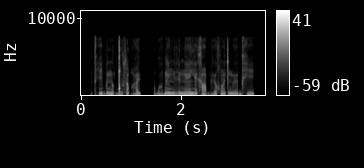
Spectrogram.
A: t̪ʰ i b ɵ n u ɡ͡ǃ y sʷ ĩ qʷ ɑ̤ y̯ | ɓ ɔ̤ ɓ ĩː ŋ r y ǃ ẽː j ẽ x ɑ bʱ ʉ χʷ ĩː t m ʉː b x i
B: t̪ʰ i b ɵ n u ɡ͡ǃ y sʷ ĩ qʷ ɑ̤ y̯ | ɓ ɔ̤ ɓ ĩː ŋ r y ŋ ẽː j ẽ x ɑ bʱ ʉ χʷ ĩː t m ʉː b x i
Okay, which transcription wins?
B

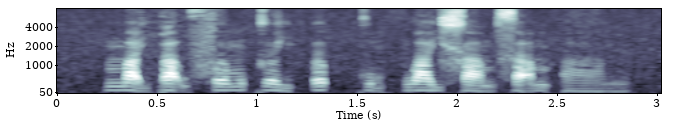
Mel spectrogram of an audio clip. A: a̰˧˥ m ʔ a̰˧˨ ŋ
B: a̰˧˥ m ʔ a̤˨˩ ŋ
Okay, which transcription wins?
B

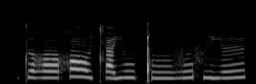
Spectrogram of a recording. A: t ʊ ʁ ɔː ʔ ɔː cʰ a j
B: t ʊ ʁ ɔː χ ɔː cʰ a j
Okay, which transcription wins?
B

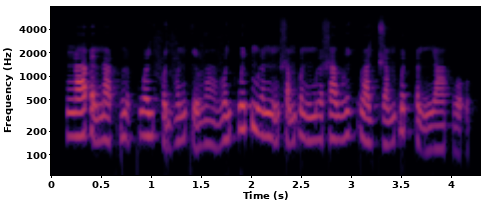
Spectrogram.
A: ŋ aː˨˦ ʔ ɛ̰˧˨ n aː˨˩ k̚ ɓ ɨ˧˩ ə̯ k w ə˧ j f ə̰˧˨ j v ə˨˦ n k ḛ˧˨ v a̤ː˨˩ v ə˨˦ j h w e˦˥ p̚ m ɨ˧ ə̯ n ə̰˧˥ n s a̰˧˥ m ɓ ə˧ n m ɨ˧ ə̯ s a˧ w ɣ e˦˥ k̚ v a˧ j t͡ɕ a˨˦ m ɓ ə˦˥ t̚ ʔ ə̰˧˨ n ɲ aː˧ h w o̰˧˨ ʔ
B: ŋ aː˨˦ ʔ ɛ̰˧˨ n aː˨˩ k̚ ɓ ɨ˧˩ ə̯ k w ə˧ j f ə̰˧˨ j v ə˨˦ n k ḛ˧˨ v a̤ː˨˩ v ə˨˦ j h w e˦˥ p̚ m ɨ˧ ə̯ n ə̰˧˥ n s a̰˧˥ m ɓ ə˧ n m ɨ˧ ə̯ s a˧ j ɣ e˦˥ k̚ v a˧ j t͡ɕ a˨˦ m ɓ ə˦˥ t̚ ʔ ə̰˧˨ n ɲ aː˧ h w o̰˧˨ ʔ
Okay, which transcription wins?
A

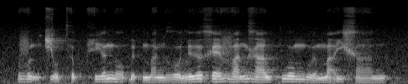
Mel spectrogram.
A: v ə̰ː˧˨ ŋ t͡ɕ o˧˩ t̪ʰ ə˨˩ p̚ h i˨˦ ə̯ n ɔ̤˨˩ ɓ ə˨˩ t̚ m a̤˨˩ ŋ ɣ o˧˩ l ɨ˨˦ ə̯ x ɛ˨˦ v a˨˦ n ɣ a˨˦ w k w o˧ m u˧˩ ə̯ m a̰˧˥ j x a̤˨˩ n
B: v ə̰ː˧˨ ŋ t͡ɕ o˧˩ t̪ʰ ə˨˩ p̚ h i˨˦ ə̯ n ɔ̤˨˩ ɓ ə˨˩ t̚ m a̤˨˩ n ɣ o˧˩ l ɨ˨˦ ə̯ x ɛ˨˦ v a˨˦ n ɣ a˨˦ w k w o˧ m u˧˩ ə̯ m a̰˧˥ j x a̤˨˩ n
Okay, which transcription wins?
A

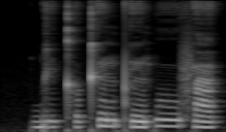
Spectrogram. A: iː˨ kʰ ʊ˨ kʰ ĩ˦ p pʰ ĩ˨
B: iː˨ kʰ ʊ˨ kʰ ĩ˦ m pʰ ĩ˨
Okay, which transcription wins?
B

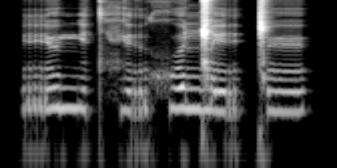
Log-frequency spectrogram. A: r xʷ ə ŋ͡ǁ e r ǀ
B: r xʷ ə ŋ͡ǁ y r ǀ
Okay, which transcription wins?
A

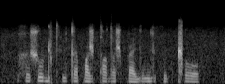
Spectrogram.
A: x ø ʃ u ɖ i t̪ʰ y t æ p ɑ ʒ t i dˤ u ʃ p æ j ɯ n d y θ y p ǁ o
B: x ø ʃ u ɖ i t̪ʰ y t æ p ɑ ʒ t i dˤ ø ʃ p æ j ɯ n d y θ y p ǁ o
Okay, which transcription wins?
A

